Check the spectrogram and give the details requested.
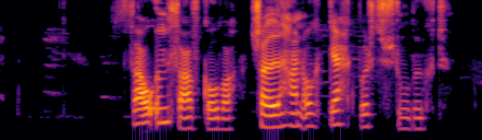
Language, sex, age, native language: Icelandic, male, 18-19, Polish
